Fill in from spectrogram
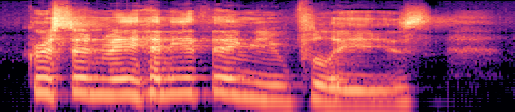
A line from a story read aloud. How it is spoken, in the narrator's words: laughed the harvester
